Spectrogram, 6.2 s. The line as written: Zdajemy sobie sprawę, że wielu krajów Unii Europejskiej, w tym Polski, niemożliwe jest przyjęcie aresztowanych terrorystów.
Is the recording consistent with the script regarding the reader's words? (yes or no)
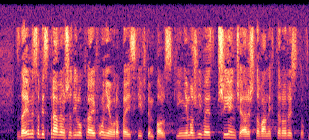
yes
